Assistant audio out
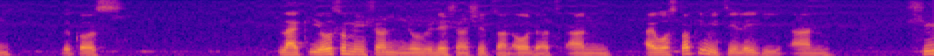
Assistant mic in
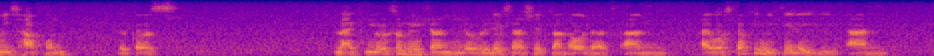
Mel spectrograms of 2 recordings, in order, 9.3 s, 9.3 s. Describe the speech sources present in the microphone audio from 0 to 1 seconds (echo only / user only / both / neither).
echo only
